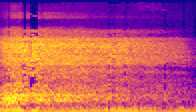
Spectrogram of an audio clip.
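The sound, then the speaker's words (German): A long, deep breath in during a guided breathing exercise, heard as a soft, airy hiss that holds steady for about two seconds and slowly fades. “Ein letztes Mal volle Power die Luft einatmen.”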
